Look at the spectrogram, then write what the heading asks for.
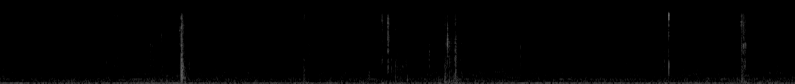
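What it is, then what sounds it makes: Bar soap being carved. A small metal blade cuts and scrapes grooves into a pale yellow-cream, hand-sized rectangular bar of soap held in the fingers, curling off flakes. Short, sharp, bright scraping clicks come at irregular intervals over a quiet, steady low hiss, each ending almost instantly.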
